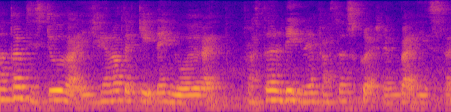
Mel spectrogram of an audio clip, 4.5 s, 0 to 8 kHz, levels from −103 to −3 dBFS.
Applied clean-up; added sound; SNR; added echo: none; none; none; none.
